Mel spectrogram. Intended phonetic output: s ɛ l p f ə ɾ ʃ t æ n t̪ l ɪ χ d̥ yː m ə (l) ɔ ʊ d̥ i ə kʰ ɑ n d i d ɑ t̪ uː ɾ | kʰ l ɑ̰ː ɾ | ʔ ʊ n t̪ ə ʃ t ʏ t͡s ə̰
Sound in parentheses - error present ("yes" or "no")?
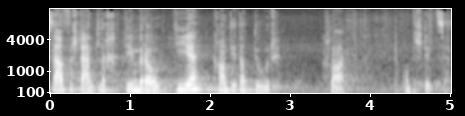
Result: yes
